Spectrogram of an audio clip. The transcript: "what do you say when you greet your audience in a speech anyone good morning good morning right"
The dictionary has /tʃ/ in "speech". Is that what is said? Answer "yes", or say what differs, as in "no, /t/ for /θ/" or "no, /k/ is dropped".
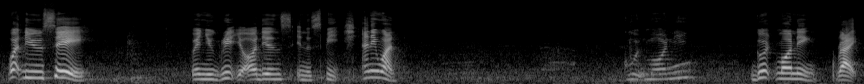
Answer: yes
